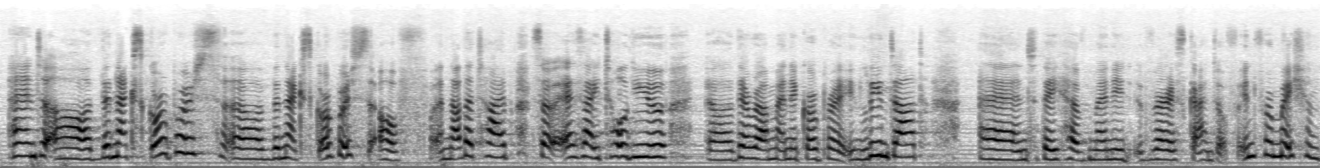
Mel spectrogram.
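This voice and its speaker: A woman researcher giving a live software demonstration, pausing often with fillers and restarting her sentences. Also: a little high, slight background noise, low-quality recording. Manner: hesitant, many filler sounds and restarts. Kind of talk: live software demo talk.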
